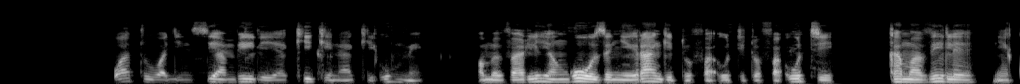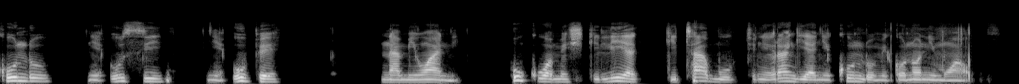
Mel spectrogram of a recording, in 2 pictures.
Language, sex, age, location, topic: Swahili, male, 18-24, Mombasa, government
